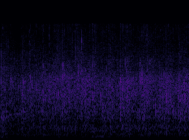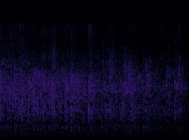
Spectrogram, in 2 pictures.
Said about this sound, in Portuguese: Aplauda o Senhor!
